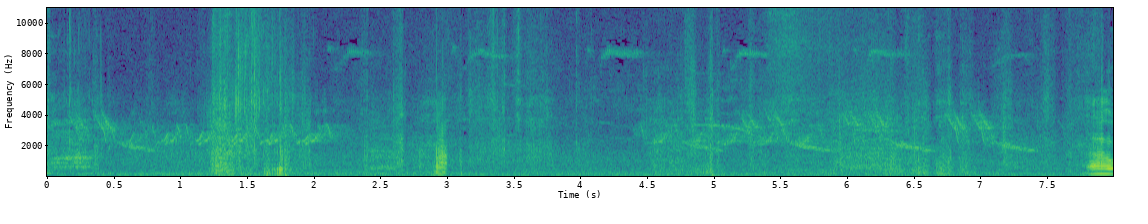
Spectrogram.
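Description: Gloved hands scraping and smoothing a bed of dry concrete mix and setting a concrete landscape block down on it: a few short scrapes and knocks, the sharpest about three seconds in.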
